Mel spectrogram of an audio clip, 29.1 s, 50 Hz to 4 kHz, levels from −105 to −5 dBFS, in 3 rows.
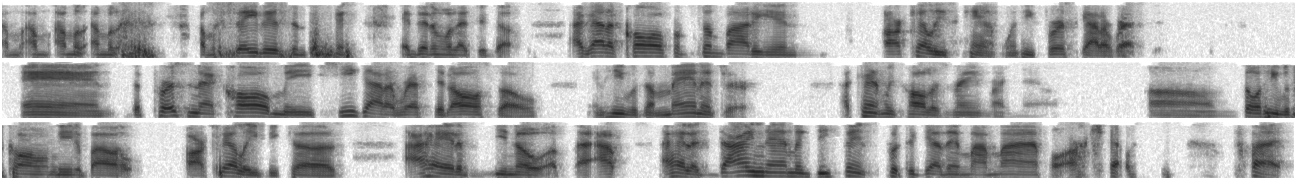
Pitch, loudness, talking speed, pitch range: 110 Hz, -28 LUFS, 175 wpm, 95-145 Hz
